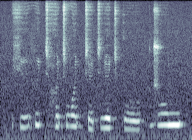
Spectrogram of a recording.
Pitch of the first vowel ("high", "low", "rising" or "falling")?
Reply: rising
